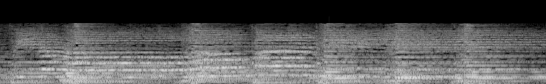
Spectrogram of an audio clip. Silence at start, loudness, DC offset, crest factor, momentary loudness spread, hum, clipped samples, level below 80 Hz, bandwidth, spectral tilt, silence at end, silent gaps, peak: 0 s; -13 LUFS; under 0.1%; 14 dB; 5 LU; none; under 0.1%; -32 dBFS; 7.4 kHz; -5 dB/octave; 0 s; none; 0 dBFS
